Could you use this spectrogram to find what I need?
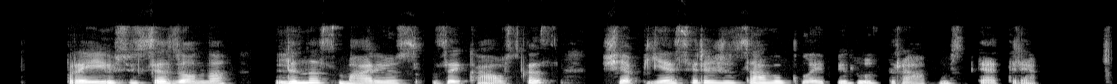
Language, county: Lithuanian, Marijampolė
